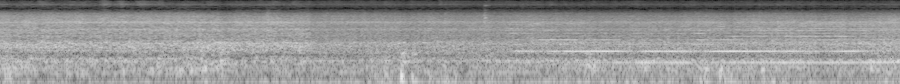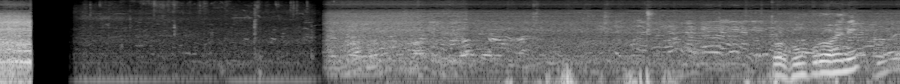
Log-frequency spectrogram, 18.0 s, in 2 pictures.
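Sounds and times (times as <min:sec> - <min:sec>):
train wheel and wind rush: 0:00.0 - 0:09.3, 0:14.0 - 0:18.0.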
